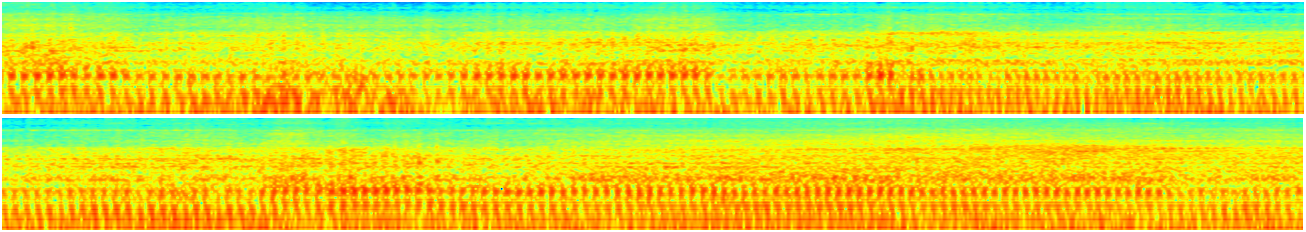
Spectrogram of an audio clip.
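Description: Wind rushes past a microphone outdoors.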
